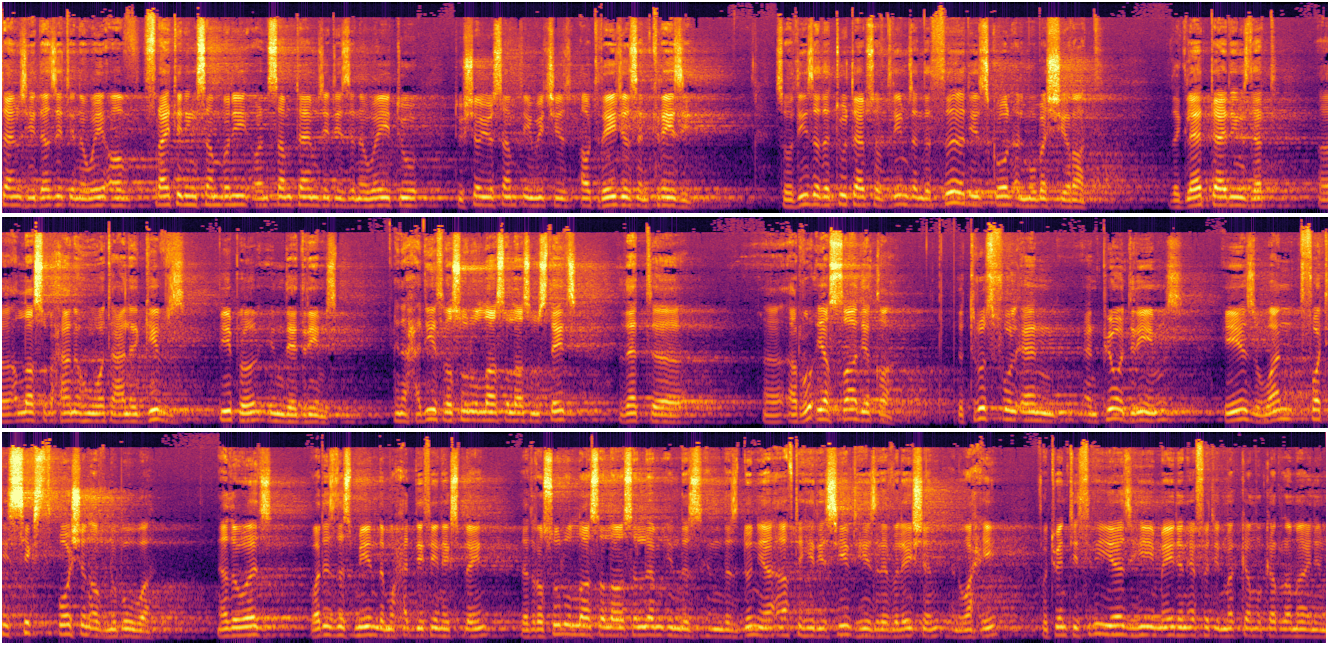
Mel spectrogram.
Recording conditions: large echoing room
